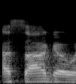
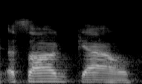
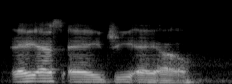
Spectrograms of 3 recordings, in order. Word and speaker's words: Asagao: It's Asago Academy. I don't know where Something the name like comes from. Yeah, Asagao Academy. Asagao? Like morning face? Asagao.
